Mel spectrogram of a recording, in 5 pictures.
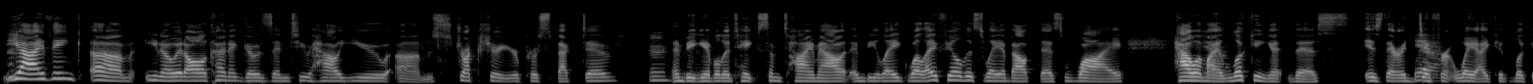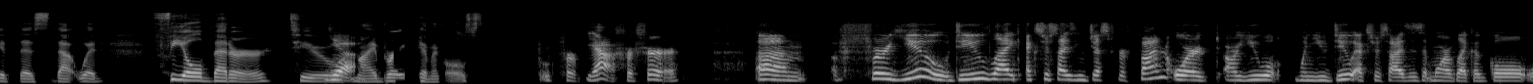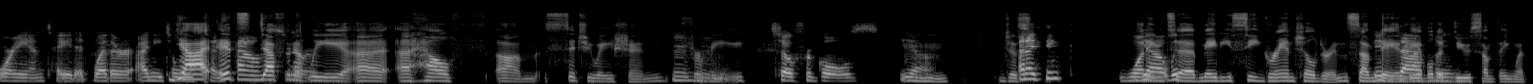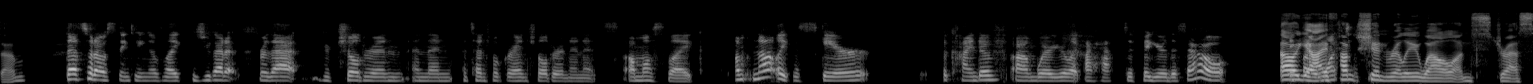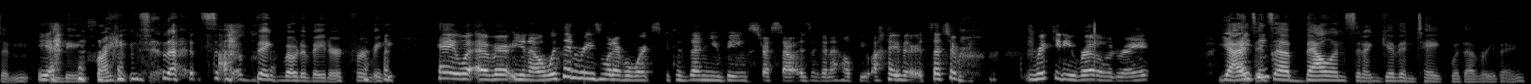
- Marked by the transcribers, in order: tapping; other background noise; laughing while speaking: "Yeah"; chuckle; laughing while speaking: "frightened, that's a"; laughing while speaking: "for me"; laughing while speaking: "either"; chuckle
- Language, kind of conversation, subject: English, unstructured, What helps you stay committed to regular exercise over time?
- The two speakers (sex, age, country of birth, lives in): female, 35-39, United States, United States; female, 45-49, United States, United States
